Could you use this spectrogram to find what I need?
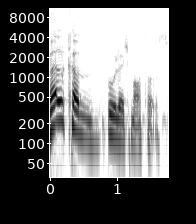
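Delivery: loud, booming voice with a German accent. Greeting the others on the ride: Haunted Mansion ghost host voice, German accent. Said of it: "Why are you being the Haunted Mansion ghost host, but German?".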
